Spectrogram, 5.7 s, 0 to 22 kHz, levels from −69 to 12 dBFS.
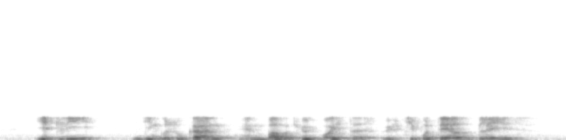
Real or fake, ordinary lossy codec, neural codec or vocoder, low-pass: real; none; none; 3.6 kHz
